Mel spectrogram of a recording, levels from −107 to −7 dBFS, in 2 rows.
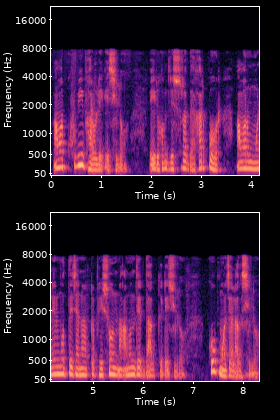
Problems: background sounds at intervals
